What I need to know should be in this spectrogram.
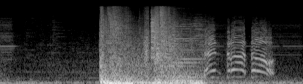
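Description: A heavy cannon shell slams into the ground nearby with a loud boom.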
